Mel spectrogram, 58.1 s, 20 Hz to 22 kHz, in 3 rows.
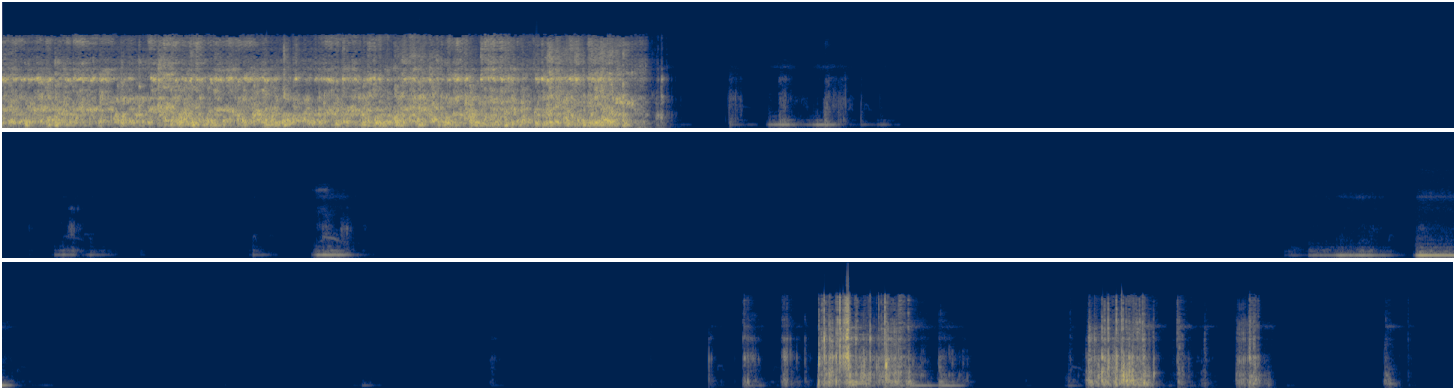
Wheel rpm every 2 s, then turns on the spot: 160, 160, 160, 150, 20, 0, 0, 0, 0, 0, 0, 0, 0, 0, 0, 0, 0, 0, 0, 0, 0, 0, 0, 0, 0, 0, 0, 0, 0.
none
